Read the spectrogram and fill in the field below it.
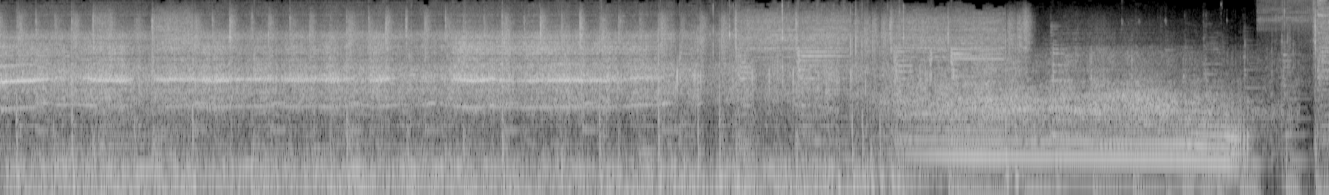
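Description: A sports car drifting, loud engine roar with tires squealing continuously, close and sustained, then the engine note shifts and drops near the end as the slide eases off.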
